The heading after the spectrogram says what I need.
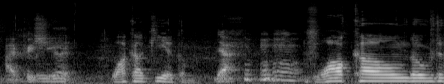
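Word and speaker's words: Wahkiakum: Wakakiakum.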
